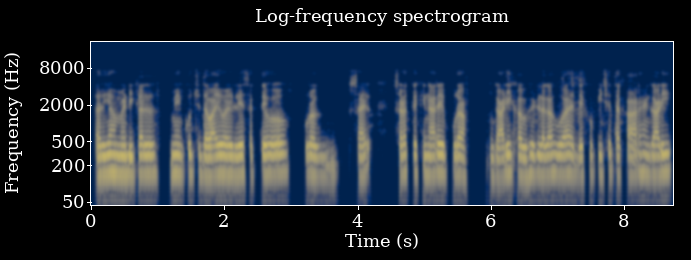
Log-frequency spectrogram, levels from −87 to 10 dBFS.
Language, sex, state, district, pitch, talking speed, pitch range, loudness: Hindi, male, Chhattisgarh, Sarguja, 150 Hz, 200 wpm, 145-150 Hz, -17 LUFS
